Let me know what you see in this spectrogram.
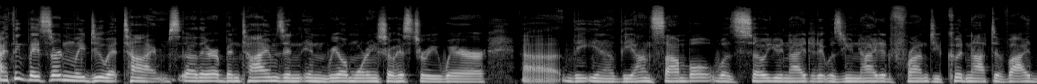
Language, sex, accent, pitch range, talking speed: English, male, American, 145-170 Hz, 210 wpm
